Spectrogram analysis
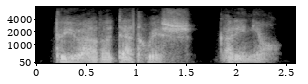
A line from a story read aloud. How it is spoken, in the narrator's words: murmuring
